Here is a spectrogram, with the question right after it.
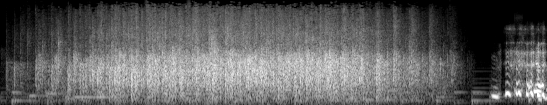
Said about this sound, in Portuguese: Então, a edição colocou palmas.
